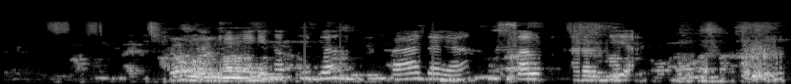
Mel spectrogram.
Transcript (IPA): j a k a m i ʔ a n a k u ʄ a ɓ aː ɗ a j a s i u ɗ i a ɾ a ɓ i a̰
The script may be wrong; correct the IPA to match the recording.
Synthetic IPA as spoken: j a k i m i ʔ i n a k u ʄ a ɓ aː ɗ a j a s a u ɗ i a ɾ a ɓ i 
